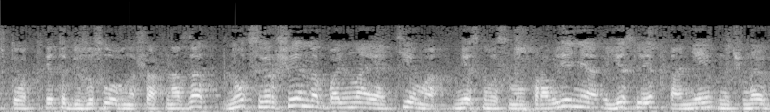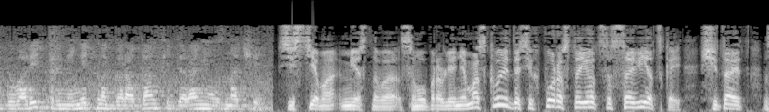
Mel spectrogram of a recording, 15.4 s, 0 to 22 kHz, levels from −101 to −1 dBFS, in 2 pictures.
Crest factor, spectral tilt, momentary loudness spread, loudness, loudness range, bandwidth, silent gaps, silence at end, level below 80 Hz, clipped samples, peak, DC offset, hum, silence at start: 12 dB; -6 dB/octave; 3 LU; -12 LUFS; 1 LU; 8.8 kHz; none; 0 s; -38 dBFS; under 0.1%; 0 dBFS; under 0.1%; none; 0 s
